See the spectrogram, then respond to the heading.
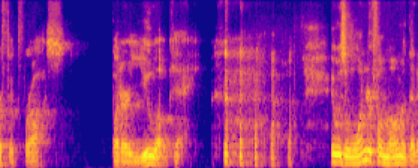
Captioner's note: laughs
